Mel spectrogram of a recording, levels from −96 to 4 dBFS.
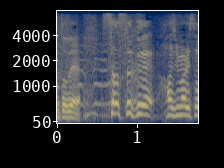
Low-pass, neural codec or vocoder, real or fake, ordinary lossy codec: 7.2 kHz; none; real; none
